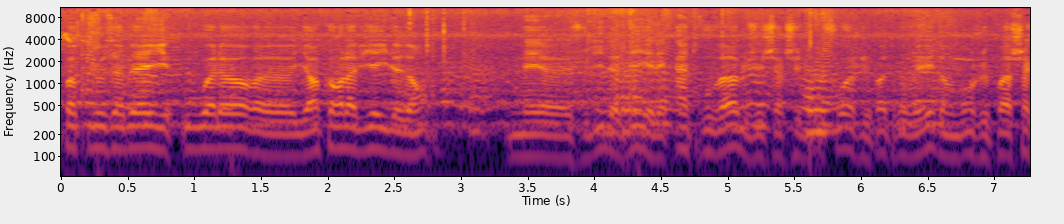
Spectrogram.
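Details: Honey bees in a drone-laying hive under rescue, 3 May 2021, as a brood frame with nurse bees from a neighbouring, rather defensive colony is introduced; a dense, droning buzz of many bees with wavering, rising and falling pitch throughout.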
